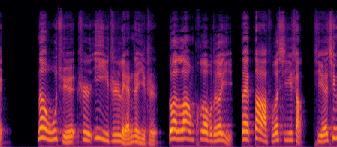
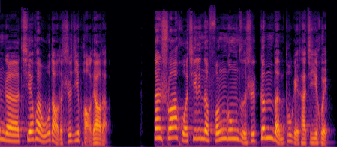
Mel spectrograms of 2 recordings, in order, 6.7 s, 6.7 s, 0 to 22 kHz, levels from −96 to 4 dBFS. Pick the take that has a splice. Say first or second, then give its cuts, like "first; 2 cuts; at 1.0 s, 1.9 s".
first; 2 cuts; at 3.3 s, 4.7 s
